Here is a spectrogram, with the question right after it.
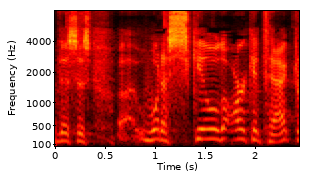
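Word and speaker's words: architect (ἀρχιτέκτων): And the Greek word for master builder there is the word architect. It's pronounced architect.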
